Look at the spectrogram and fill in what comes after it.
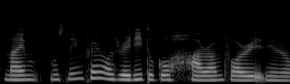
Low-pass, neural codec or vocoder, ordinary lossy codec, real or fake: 7.2 kHz; none; none; real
